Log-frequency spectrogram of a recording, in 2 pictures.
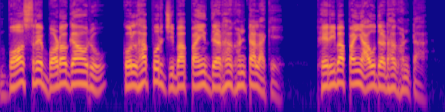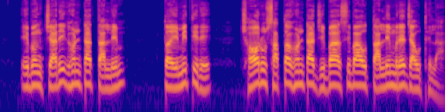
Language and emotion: Odia, neutral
